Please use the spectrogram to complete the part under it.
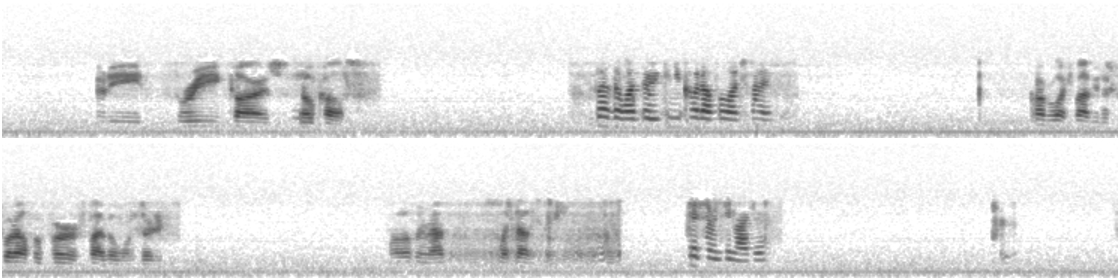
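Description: A radio scanner's small loudspeaker plays short bursts of radio transmissions with pauses between them.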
